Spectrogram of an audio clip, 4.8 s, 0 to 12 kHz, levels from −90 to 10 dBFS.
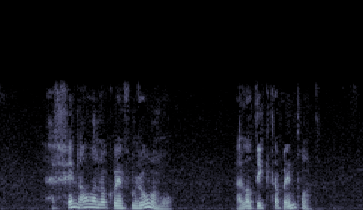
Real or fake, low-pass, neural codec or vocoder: real; 7.2 kHz; none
